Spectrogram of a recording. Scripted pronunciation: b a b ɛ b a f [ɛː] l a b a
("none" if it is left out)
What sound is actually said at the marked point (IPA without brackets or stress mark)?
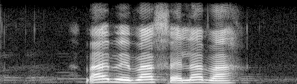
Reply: ɛ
